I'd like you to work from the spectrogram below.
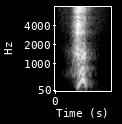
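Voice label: Vox Casting, Japanese; Morrah; kingsraid; voices heroes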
